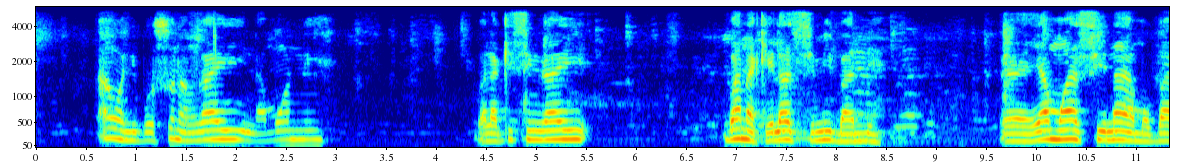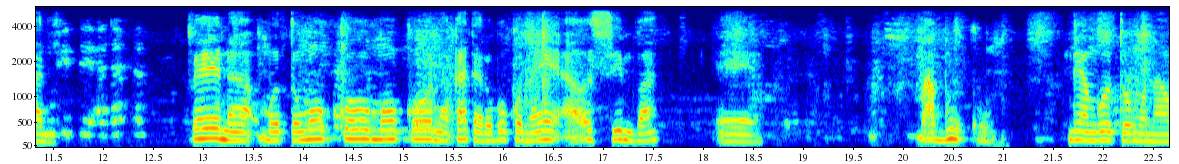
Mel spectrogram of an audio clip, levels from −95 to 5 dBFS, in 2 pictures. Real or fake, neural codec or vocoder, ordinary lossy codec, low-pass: real; none; AAC, 48 kbps; 5.4 kHz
